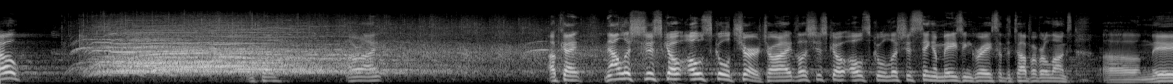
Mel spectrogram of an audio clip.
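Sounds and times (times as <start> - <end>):
speech: 0.1 - 0.3, 3.5 - 4.0, 5.5 - 11.7
crowd cheering and clapping: 0.6 - 6.7.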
